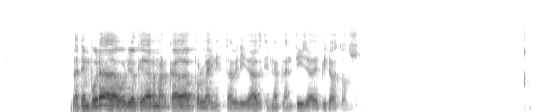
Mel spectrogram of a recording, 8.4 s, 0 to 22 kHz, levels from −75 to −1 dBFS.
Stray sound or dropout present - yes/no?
no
